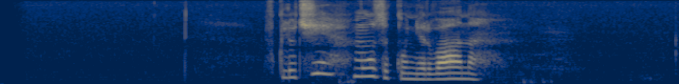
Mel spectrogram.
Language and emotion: Russian, sad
